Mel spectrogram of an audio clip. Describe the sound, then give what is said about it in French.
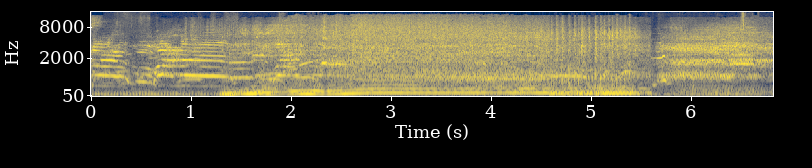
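A car engine revs hard and climbs in pitch as tires squeal during an impromptu burnout contest in a parking lot aisle at a car gathering in Hauts-de-France, France. Loud, with crowd chatter and noise throughout, before the engine drops off near the end. “Plus loin, un concours de burn s'improvise dans une des allées du parking.”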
